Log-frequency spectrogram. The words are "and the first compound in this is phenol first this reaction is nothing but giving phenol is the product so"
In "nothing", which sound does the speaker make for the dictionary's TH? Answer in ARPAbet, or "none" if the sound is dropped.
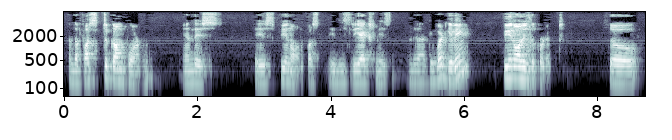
T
